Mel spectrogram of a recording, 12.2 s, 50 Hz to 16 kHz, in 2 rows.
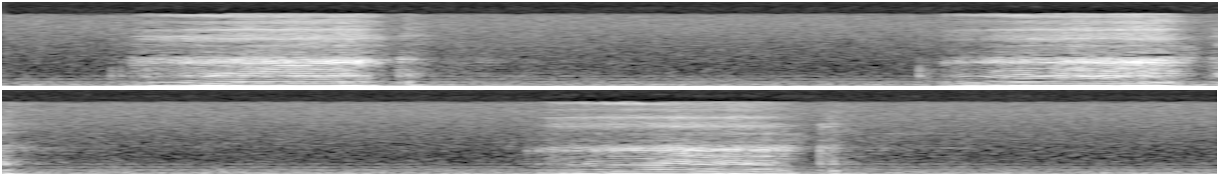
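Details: Three regular, vibrating snores about four seconds apart, roughly 15 a minute, over steady room noise; adult sleep snoring.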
